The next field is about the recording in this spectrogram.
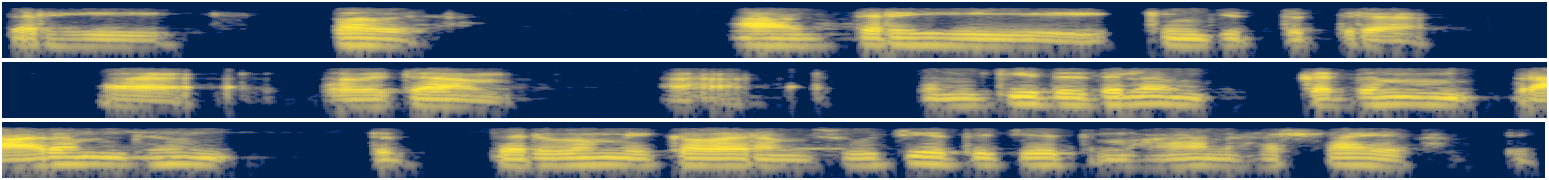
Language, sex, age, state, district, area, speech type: Sanskrit, male, 18-30, Kerala, Kannur, rural, conversation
